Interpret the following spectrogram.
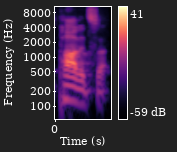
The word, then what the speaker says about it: Pavica: It's pavitza. Pavika. Everyone thinks it's pavika, but I say pavitza.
